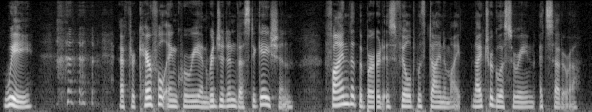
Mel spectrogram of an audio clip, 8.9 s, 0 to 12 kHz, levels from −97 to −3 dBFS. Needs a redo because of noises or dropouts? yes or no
yes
